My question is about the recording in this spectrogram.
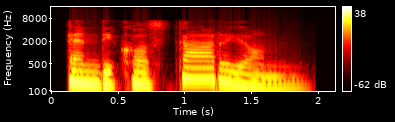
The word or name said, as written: pentecostarion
